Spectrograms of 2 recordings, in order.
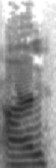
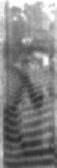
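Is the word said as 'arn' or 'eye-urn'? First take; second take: arn; eye-urn. First: It is said as 'arn' with one syllable. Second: It is said as 'eye-urn' with two syllables. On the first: This is the strong local dialect pronunciation. "they say Arn. Like A-R-N" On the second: This is the standard pronunciation. "Instead of saying iron"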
